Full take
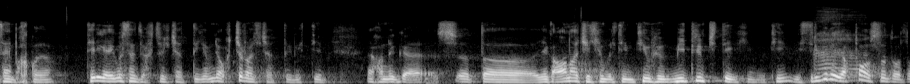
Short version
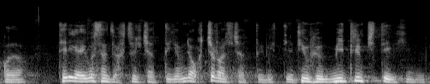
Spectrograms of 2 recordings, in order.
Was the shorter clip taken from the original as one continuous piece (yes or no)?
no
